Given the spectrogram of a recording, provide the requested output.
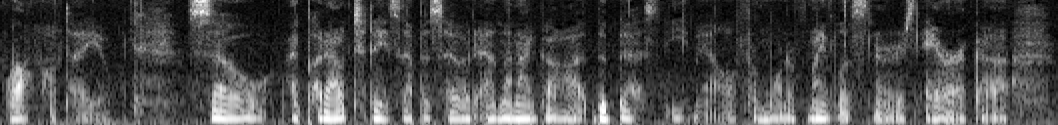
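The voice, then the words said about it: Whispering. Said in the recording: “you might be wondering why the hell I'm whispering.”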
